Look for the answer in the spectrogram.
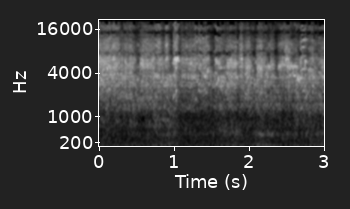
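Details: Budgerigars on the wing inside an old aviary, steady loud twittering from many birds, high squeaky chirps layered into a constant chatter.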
